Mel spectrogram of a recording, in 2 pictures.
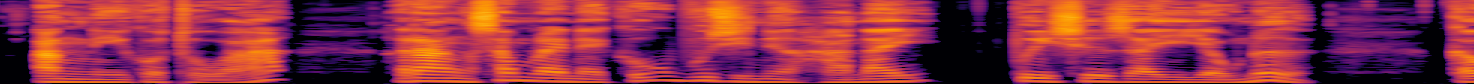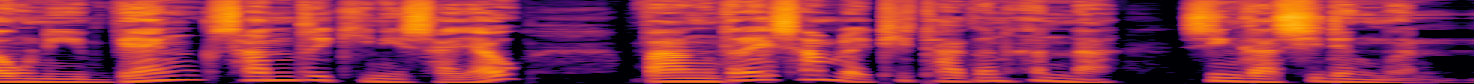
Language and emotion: Bodo, fearful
